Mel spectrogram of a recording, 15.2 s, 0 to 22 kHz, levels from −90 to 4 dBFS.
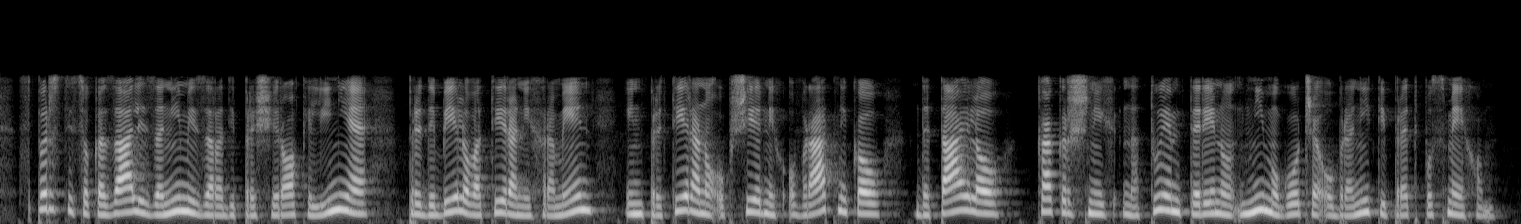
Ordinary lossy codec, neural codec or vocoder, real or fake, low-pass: none; none; real; 5.4 kHz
